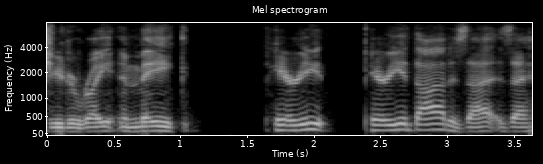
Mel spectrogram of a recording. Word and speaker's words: Peridot: Certain people will call it Peridot, which is the correct pronunciation, but Okay. I heard a lot of people say Peridot, so I just kind of roll with it.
